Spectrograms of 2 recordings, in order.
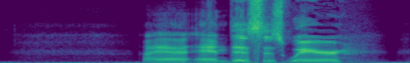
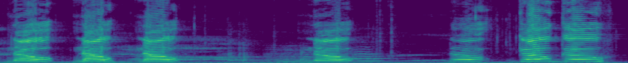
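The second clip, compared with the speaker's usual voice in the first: high, loud panicked babbling; 5 semitones higher, 6 dB louder than usual. Real, not acted. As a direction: blurt it in panic while fleeing. Fleeing a chasing monster.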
